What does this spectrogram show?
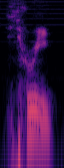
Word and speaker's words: three: praticar muito esse som do TH, mas a pronúncia certa, three.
